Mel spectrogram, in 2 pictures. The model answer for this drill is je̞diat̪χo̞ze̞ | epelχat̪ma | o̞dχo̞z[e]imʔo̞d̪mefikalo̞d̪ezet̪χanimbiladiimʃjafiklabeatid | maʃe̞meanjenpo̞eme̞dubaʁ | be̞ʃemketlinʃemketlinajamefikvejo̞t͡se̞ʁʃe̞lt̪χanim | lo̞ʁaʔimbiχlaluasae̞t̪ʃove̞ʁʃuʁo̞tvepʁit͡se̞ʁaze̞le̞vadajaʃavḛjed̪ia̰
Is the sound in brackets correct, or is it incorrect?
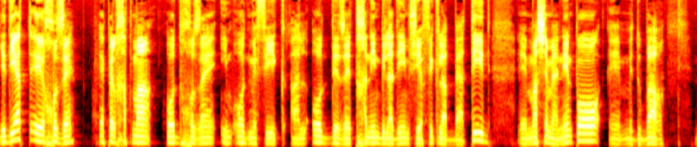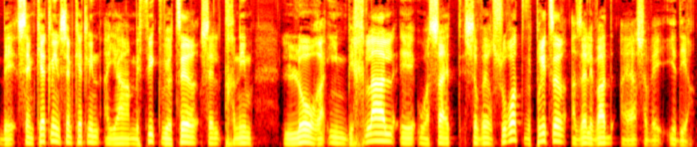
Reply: correct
